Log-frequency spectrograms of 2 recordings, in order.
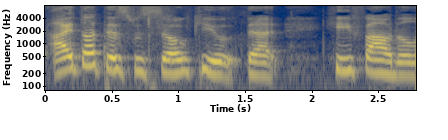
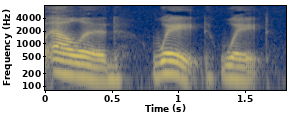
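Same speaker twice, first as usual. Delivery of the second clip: ordinary talk, nothing marked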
